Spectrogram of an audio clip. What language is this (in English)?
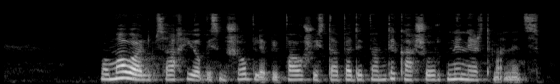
Georgian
